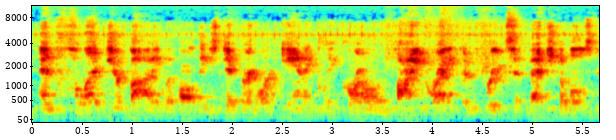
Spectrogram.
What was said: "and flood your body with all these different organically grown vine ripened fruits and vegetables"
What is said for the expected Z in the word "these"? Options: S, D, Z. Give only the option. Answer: Z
